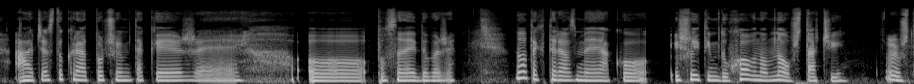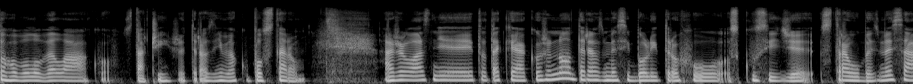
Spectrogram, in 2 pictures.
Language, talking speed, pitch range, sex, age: Slovak, 165 wpm, 180-205 Hz, female, 20-39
